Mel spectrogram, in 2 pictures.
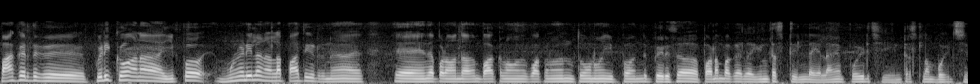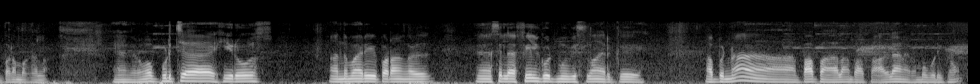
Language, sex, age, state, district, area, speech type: Tamil, male, 30-45, Tamil Nadu, Nagapattinam, rural, spontaneous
